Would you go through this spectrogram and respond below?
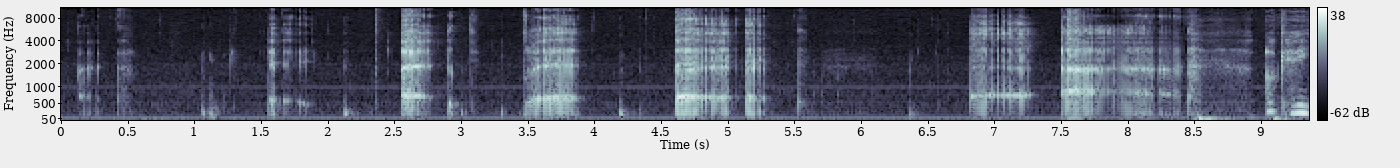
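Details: Voluntary burping on command after dinner, directly into the microphone: a run of loud, voiced burps of varying length with a steady low hum behind them.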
